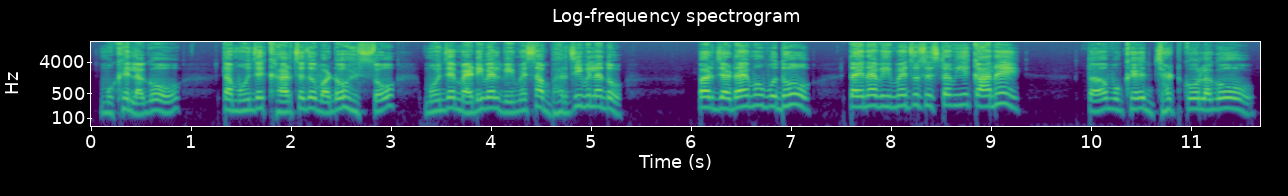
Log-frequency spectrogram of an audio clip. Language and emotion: Sindhi, surprised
